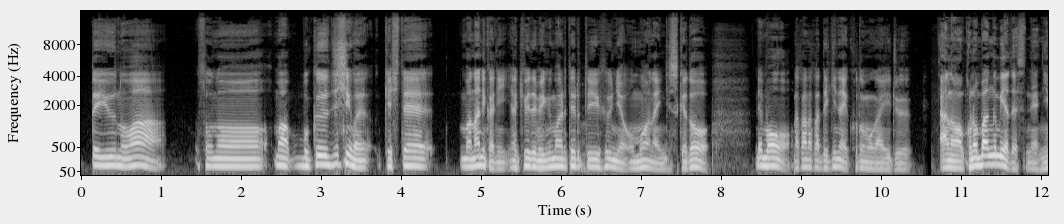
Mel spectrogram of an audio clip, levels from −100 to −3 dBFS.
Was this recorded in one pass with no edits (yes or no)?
no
